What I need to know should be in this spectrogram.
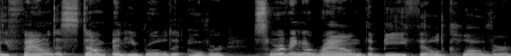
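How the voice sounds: The voice reads aloud in a natural, unaffected way.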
